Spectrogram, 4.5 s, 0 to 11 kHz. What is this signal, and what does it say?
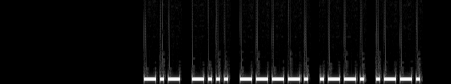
Morse code, heard as a keyed tone, about 29 wpm, 700 Hz. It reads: KB9PP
